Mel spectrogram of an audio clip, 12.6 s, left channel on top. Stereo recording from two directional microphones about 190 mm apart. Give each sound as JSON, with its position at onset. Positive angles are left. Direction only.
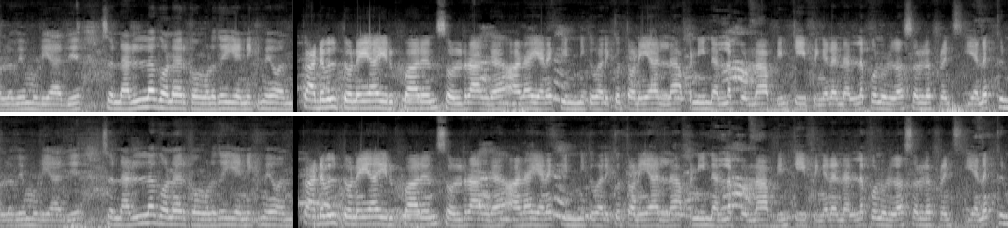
{"t": 0.2, "sound": "a woman's voice", "side_deg": 20}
